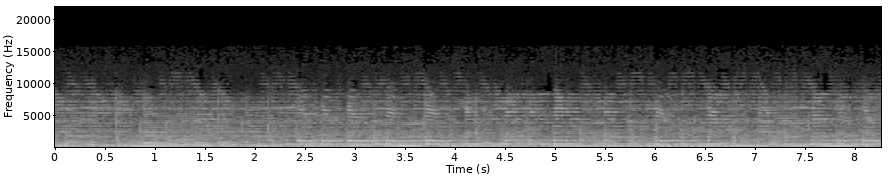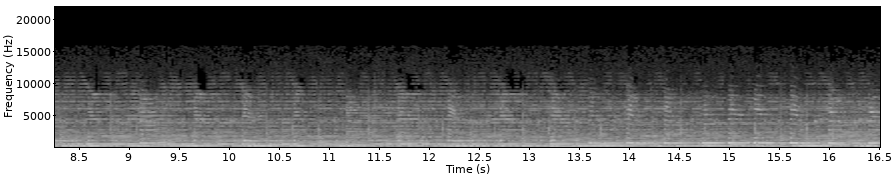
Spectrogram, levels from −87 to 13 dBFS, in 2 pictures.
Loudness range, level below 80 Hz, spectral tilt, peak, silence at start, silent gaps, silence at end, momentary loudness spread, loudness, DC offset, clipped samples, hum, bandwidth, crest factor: 2 LU; -40 dBFS; -4 dB/octave; -2 dBFS; 0 s; none; 0 s; 4 LU; -16 LUFS; under 0.1%; under 0.1%; none; 12 kHz; 14 dB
